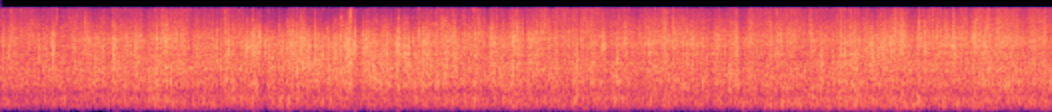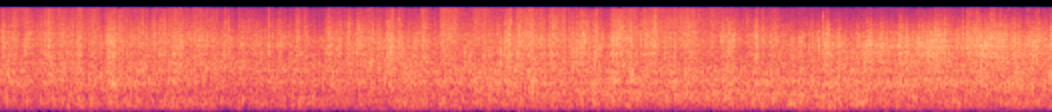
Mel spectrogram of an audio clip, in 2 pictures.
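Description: Bicycle tyres rolling over rocks and loose gravel, a steady dense crackle much like rain.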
